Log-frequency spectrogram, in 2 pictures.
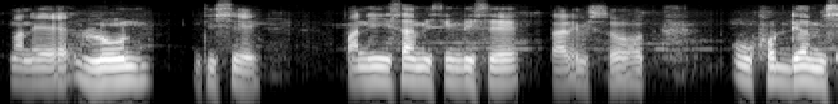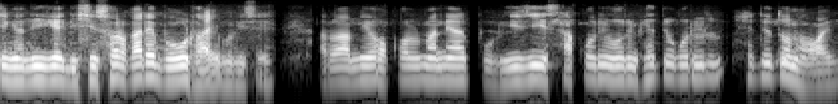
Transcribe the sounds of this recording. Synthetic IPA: manɛlon | disɛ | paniːsamisiŋdisɛ | taɹɛ̰pi̥sɔ̰t | owkʰɔt̚dijamisiŋadikɛdisisɔɹkaɹɛboɦutba̰jkoɹisɛ̰ | a̰ɹuamiɔkɔlmanɛpoɹizisa̰koɹikoɹimɦɛtukoɹihet̬utɔnɔɦɔj

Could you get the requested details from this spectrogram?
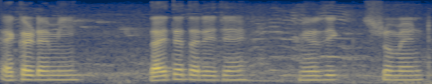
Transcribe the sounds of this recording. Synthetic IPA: ɛkeɖemi | d̪ajt̪jat̪əɾet͡ɕẽ | mjud͡ʑik | sʈɾumeɳʈ

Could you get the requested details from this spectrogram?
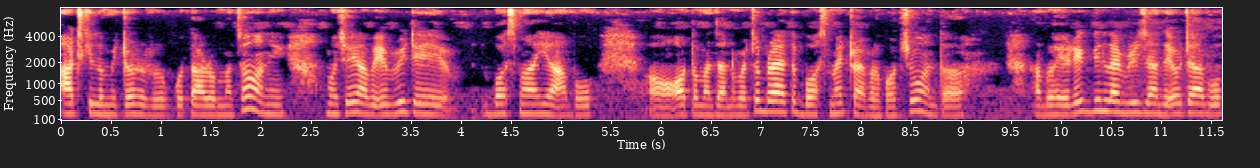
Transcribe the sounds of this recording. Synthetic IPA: aʈʰkilomiʈʌrɦʌɾukot̪aɽomat͡sʰʌ̃ʌnimʌt͡sʌ̃j̃ʌbʌebʱriɖebʌsmajaʌbʌ | ʌʈomad͡zanupʌt͡sʰʌbrajat̪ʌbʌsmaj̃ʈrabʱelɡʌrt͡sʰuʌnt̪ʌ | ʌbʌɦeɾek̚d̪inlajbreɾid͡zad̪ʌewʈaʌbʌ

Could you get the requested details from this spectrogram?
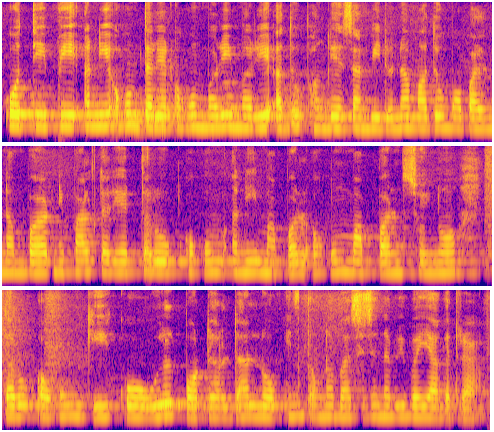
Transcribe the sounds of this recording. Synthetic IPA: otipiʔɐniɐ̰ɦumtɐɾetɐɦumːɐɾimɐɾiʔɐdupʰɐŋlezanbidunɐmɐdumobajlnɐmbɐɾnipaltɐɾet̚tɐɾukɐhumɐnimapɐlɐhumːapɐnsojno | tɐɾuk̚ɐɦuŋɡikowilpoɾteldɐlok̚iŋtɐwnɐbɐsizinːɐbibɐjaɡɐdɾa

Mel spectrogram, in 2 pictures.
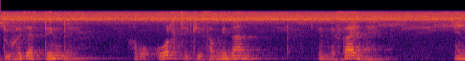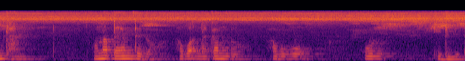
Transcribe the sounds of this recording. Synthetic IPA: d̪uɦad͡ʒaɾt̪inɾɛ | abɔʔɔlt͡ʃikisəmbid̪an | ɛmɛsajanaj | ɛnkʰan | ɔnat̪ajɔmt̪ɛd̪ɔ | abaʔnakamd̪ɔ | abɔbɔʔ | ɔl | id̪iɛa

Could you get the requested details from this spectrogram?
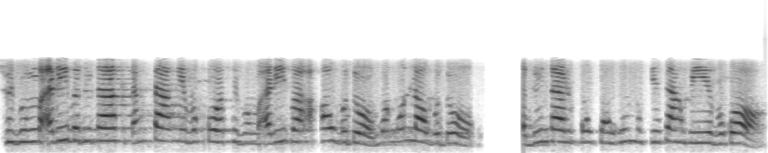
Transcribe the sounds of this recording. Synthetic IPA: subumɐɾibɐdunɐkʰitɐmtaŋebɐkosujbumɐ̰ɾibɐʔɐhawbɐdomonmɔnlawbɐdo | ɐdunɐlumasawbumːukizaŋbiebɐko

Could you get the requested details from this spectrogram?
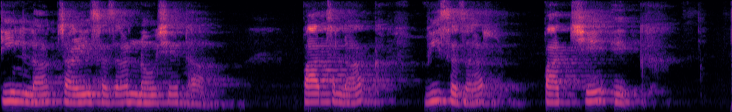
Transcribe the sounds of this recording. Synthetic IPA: t̪iːnlak̚ʰt͡saɭiːsɦəd͡zaɾnəwɕed̪ʱa | pat͡slakʰ | ʋiːsɦəd͡zaɾpat͡sɕeʔek

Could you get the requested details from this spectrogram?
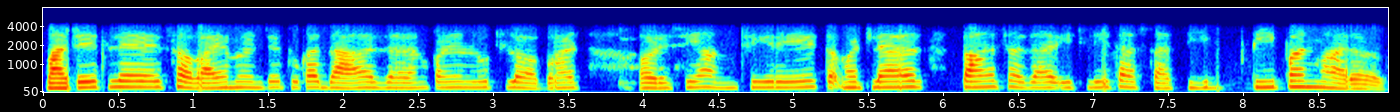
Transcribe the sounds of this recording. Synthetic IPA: mad͡ʑeit̪lesəʋajm̤əɳd͡zet̪ukad̪aɦəd͡zaɾãŋk̚pəɳenluʈʰlɔbəʈ̚ɦəɽɕiãŋt͡ɕiɾeʈm̤əʈljaɾ | pãt͡sɦəd͡zaɾit̪liːsəst̪at̪it̪ipəɳmaɾək

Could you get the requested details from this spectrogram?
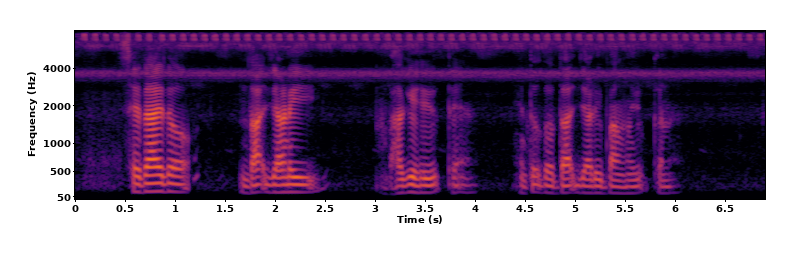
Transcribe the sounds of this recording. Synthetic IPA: sɛd̪ajd̪ɔd̪aʔd͡ʒaɽi | bʱaɡɛɦujuʔt̪ʰɛʔɛhɛ̃t̪ɔʔd̪ɔd̪aʔd͡ʒaɽibaŋhujuʔkana

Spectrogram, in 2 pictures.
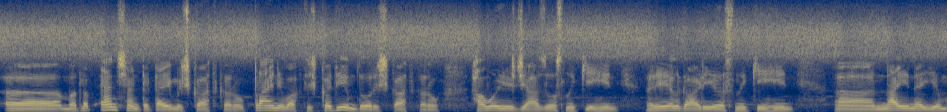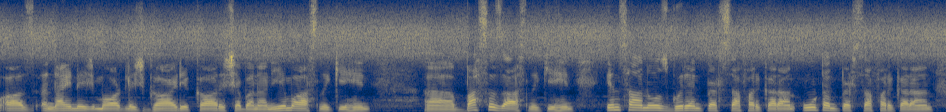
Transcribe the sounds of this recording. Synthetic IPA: mɐt̪lɐbenʃɐɳʈɨʈaːjmɨt͡ʃʰkaːt̪ʰkɐɾoːpɾaːniʋɐkʰt̪ʰɨt͡ʃʲkɐd̪iːmd̪oːɾɨt͡ʃʰkɐːt̪ʰkɐɾoː | hɐʋəːjit͡ʃd͡ʒɐɦazoːsnɨkiɦinʲ | ɾeːlɡaːɽiəːsnɨkiɦin | nɐjnɐjimʔaːznɐjnɨt͡ʃmaːɖlɨt͡ʃɡaːɽikaːɾɨt͡ʃʰɐbɐnaːnjimaːsnɨkiɦin | bɐsɨzaːsnɨkiɦinʲ | insaːnoːzɡuɾjɐnpʲeʈʰsɐfʰɐɾkɐɾaːnũːʈɐnpʲeʈʰsɐfʰɐɾkɐɾaːn

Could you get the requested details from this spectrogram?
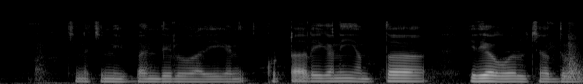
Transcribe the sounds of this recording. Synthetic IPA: t͡ʃinːɐt͡ʃinːɐibːɐnd̪iluɐd̪iɡɐnikuʈːa̰ːliɡaniɐnt̪ɐ | id̪iɡaːɡoːɾlt͡ʃɐd̪ːu

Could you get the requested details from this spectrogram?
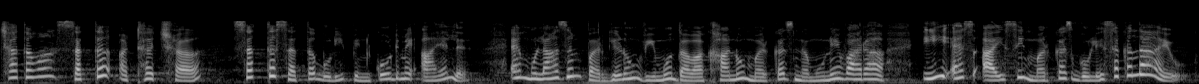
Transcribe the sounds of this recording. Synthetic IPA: t͡ɕʰaːt̪ɐʋ̤ãsɐt̪̆ɐʈʰə̆t͡ɕʰɐ | sɐt̪̆sɐt̪ɓʊɽipɪnkoːɾɖmẽʔaːjəl | ɛ̃ːmʊlaːzɪmpɐɾɡʱɪɽ̃oʋiːmod̪ɐʋaxʰaːnomɐɾkəznɐmuːneʋaːɾa | iːɛːsaːisimɐɾkəzɡoːlesɐɡʱə̃nd̪aːɦijo̰ː

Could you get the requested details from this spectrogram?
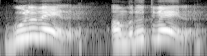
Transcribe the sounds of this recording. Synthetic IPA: ɡuɭʋel | əmɾut̪ʋel

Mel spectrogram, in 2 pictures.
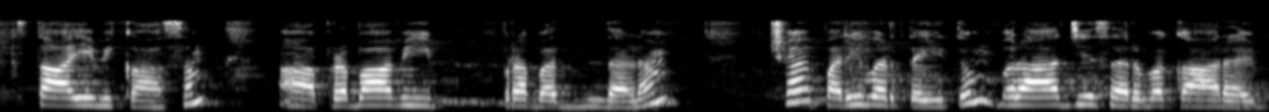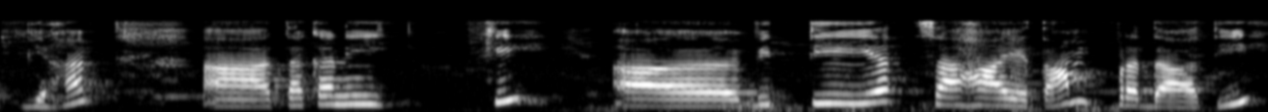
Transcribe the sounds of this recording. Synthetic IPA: st̪ʰaːjɐʋikaːsɐmpɾɐbʱaːʋipɾɐbɐnd̪ʱɐɳɐm | t͡ʃʰɐpɐɾiʋɐɾt̪ɐjt̪umɾaːd͡ʒjɐsɐɾʋɐkaːɾɐʋjɐɦɐ̆ | t̪ɐkɐniː | ki | ʋit̪jiːjɐsɐɦaːjɐt̪aːmpɾɐd̪aːt̪i

